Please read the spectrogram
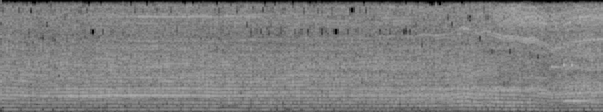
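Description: Small quadcopter drone's propellers running in a steady whining hum. The pitch rises slightly and then dips near the end.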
